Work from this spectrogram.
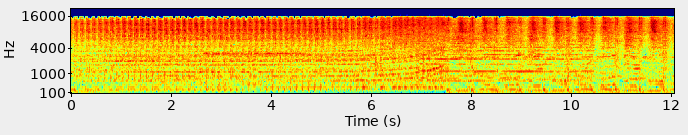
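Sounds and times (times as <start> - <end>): electronic dance music: 0.0 - 12.0
rising synth sweep: 1.8 - 12.0.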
